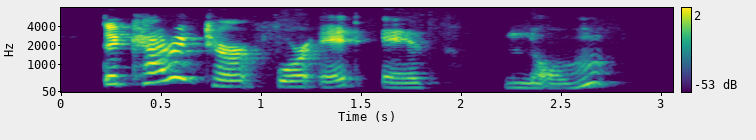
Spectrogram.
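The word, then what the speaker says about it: 龙: don't say dragon the character for it is long it's pronounced long stay with me long it looks like this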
